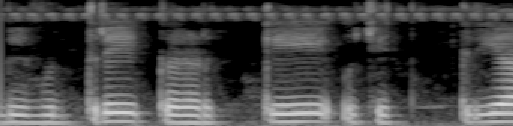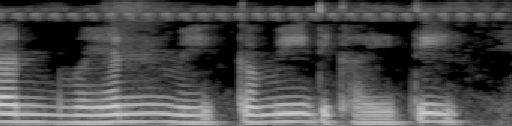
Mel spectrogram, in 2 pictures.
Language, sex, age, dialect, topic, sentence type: Hindi, female, 46-50, Awadhi Bundeli, banking, statement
